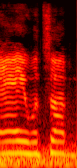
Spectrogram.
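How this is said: It is said in a bright, upbeat tone. "when you're bright, you're probably like"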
